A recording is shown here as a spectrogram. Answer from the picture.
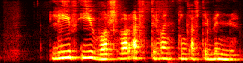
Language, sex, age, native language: Icelandic, male, 11, Icelandic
